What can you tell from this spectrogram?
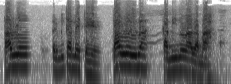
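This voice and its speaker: A man's voice: fairly high pitch, lively intonation, a little fast, poor audio. A man preaching a live sermon, earnestly retelling scripture and often repeating and restarting his phrases.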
